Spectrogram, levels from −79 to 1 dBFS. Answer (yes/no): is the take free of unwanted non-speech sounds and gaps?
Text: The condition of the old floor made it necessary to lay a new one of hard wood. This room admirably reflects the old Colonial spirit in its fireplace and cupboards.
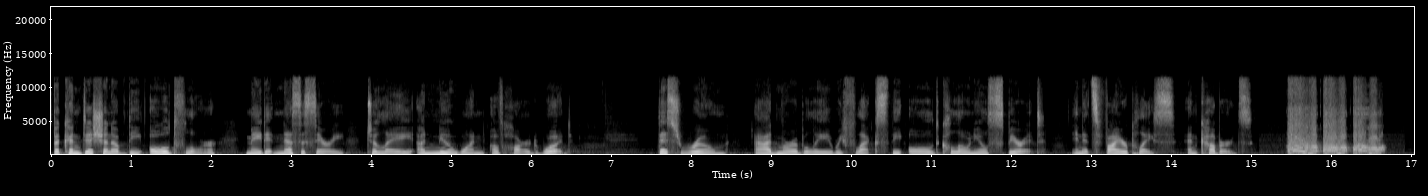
no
